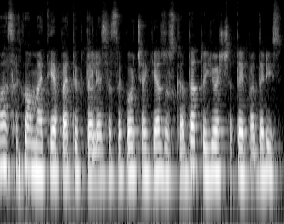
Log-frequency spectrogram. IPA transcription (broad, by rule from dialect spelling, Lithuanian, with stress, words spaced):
ˈʋɐ sɐˈkɐʊ ˈmɐ ˈtʲiɛ pɐˈtʲɪktʊ ɐˈlʲɛ ˈt͡ʃʲɛ sɐˈkɐʊ ˈt͡ʃʲɛ ˈjæːzʊs kɐˈdɐ tʊ ˈjuɔs t͡ʃʲɛ ˈtɐɪp pɐdɐˈrʲiːsʲɪ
